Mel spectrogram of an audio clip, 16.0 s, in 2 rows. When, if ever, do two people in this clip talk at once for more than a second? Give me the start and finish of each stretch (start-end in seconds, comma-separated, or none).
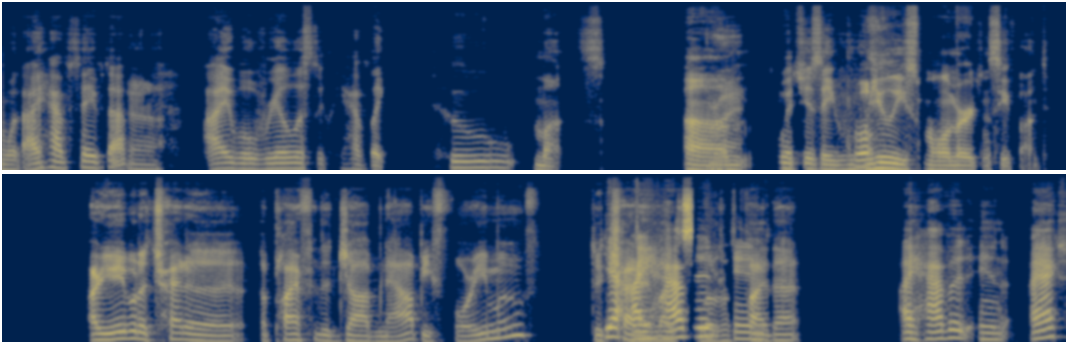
12.5-13.7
